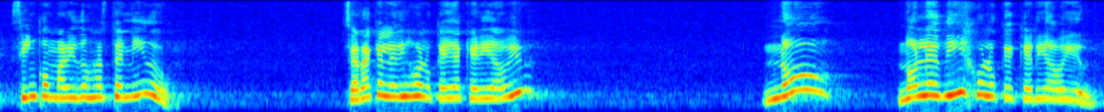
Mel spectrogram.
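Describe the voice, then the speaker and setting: A woman pastor with a high voice delivers a blunt, no-nonsense sermon, pressing her listeners with rhetorical questions. Her voice rings out with the long reverb of a church sanctuary.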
